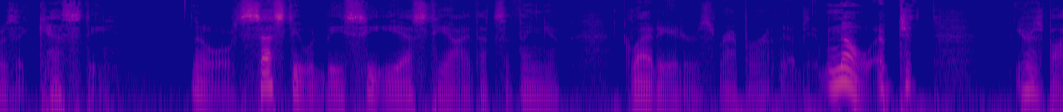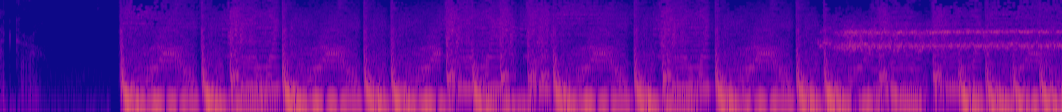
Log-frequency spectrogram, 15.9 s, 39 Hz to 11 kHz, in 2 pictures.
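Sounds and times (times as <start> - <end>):
speech: 0.0 - 8.4, 9.0 - 15.3
car skidding to a sudden halt with tires screeching: 14.0 - 15.9.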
